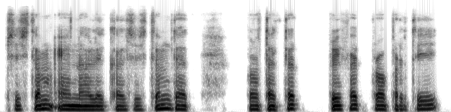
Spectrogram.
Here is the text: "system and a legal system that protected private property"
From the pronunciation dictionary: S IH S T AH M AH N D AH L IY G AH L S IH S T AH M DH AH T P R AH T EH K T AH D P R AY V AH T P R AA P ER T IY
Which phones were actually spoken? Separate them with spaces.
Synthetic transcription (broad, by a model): S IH S T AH M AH N AH L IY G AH L S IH S T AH M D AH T P R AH T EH K T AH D P R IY F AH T P R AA P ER T IY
